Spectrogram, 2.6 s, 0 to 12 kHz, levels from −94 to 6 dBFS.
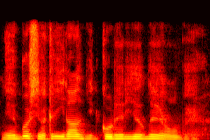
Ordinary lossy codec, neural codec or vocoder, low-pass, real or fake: MP3, 96 kbps; autoencoder, 22.05 kHz, a latent of 192 numbers a frame, VITS, trained on one speaker; 9.9 kHz; fake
